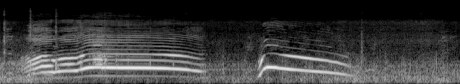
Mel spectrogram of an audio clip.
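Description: A man shouts loudly with excitement close by.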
